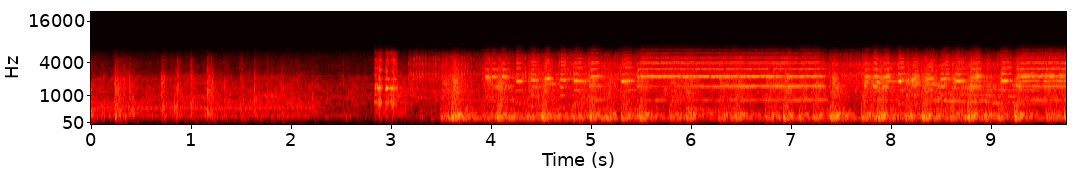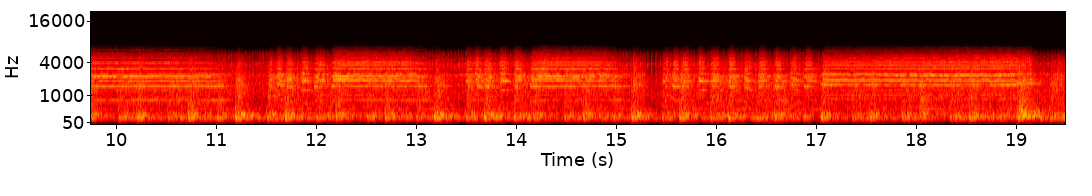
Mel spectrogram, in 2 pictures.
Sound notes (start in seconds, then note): 0.2 feet scrambling; 2.8 gears chattering; 2.9 triumphant music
